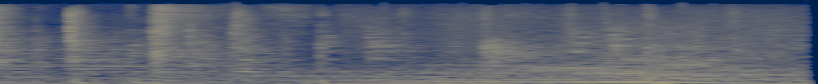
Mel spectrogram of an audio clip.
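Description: Steady engine and road drone inside a Subaru car, a dense low rumble with a hissy upper layer that holds at an even level for a few seconds with no voices.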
